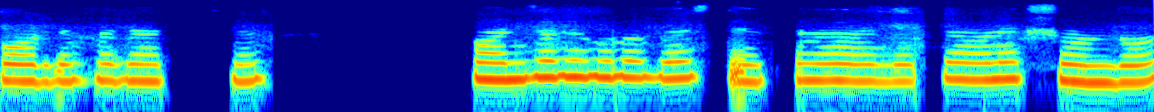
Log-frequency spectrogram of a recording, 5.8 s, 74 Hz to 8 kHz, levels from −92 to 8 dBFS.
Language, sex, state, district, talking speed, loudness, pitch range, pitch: Bengali, female, West Bengal, Malda, 115 wpm, -17 LUFS, 270-300 Hz, 280 Hz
